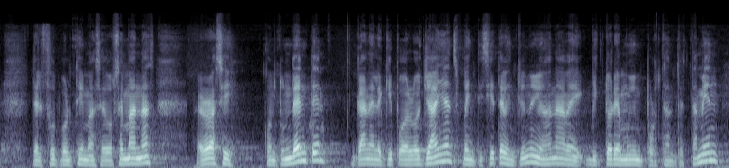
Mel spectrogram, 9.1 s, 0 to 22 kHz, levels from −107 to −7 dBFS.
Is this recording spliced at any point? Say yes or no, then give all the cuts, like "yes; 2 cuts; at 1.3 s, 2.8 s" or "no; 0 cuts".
yes; 1 cut; at 2.3 s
